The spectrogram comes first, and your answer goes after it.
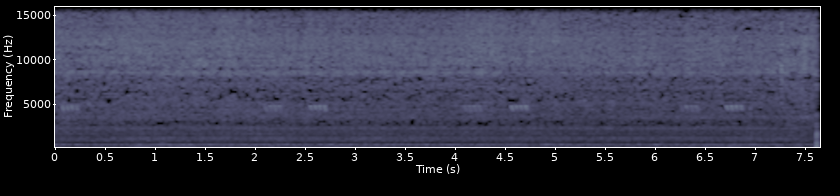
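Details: A continuous, even drone rises from wild forest honey bees while their hive is harvested by bare hand, a dense humming layer with no breaks, and a sudden loud bump at the very end.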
